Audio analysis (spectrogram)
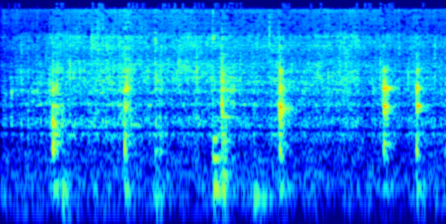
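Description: Ivy gourd stir fry is stirred in a pan while it sizzles, with a continuous frying hiss broken by regular scraping strokes of the spatula every half second or so, close and clear, with no talk.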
